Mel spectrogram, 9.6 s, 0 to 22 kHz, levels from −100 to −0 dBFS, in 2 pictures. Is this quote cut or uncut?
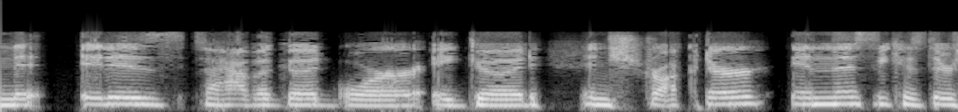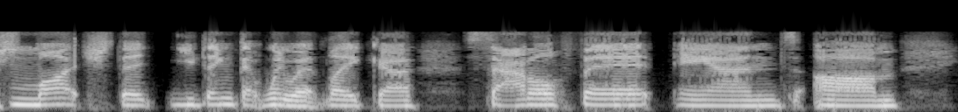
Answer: cut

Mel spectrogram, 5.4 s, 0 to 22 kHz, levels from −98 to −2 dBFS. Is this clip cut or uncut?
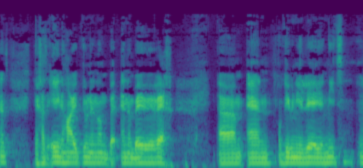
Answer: uncut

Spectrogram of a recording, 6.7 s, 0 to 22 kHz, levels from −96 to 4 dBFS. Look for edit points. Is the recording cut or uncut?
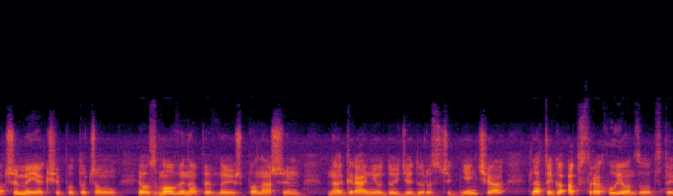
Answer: cut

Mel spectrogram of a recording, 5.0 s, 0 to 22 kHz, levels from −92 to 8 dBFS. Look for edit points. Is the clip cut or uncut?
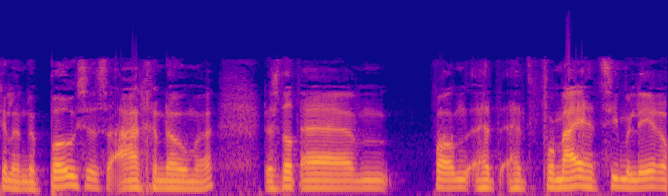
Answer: cut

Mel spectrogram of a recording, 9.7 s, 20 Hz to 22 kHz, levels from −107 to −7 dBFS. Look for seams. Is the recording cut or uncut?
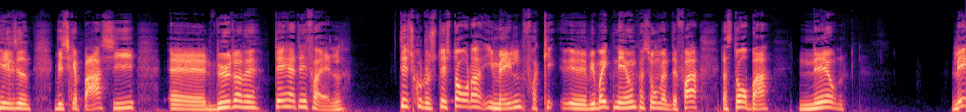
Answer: cut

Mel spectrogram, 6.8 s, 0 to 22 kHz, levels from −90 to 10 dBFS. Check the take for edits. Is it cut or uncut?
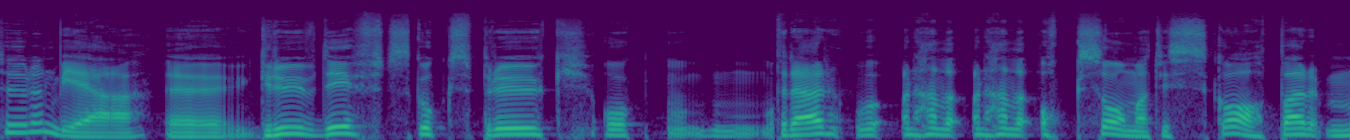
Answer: cut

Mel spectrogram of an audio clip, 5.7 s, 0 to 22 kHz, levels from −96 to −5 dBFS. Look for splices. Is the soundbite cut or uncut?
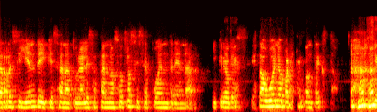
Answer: cut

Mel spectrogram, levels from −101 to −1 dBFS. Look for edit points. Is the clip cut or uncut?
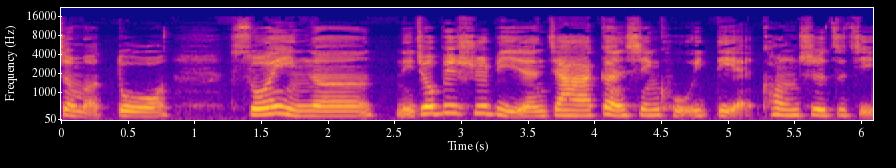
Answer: uncut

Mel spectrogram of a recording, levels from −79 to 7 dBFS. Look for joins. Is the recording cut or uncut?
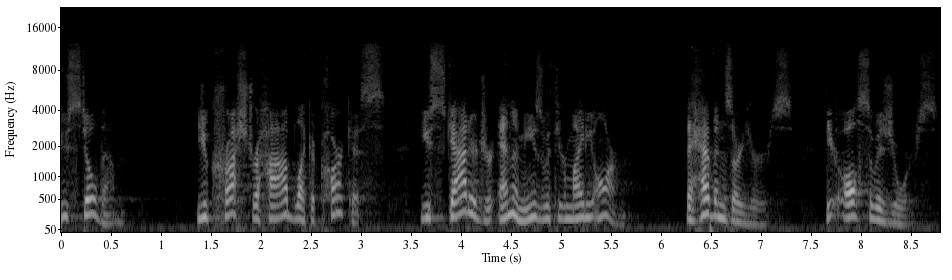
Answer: cut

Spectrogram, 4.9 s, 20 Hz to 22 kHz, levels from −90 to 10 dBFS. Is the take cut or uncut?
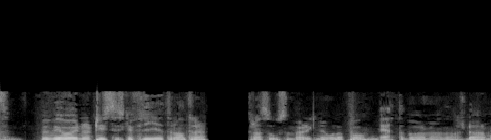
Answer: uncut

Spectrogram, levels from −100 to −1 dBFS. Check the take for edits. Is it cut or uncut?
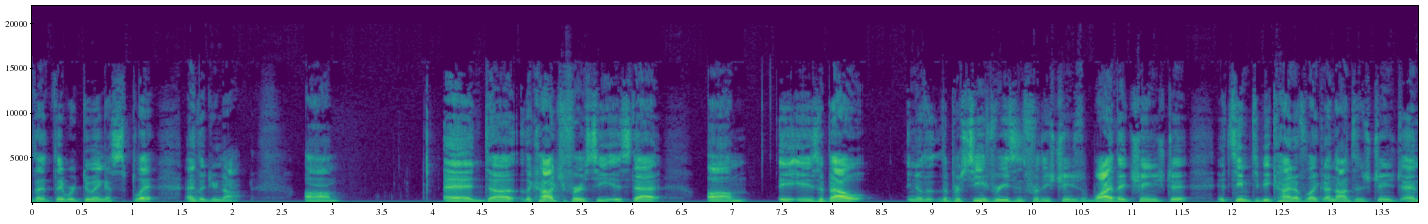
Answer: cut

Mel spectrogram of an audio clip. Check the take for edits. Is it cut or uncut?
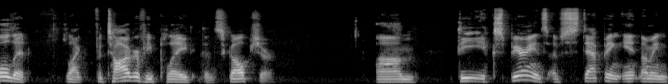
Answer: cut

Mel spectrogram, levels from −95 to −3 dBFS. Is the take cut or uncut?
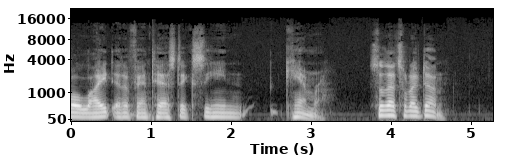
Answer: cut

